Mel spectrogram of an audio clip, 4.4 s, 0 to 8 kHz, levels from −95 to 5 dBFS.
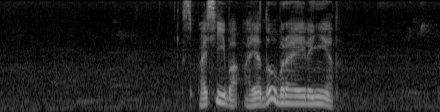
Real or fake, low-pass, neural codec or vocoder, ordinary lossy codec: real; none; none; none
